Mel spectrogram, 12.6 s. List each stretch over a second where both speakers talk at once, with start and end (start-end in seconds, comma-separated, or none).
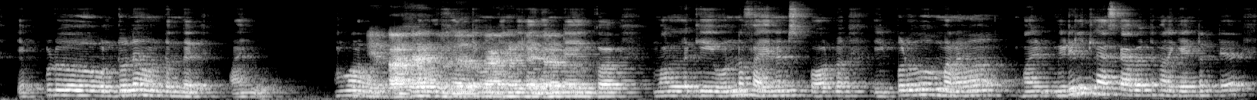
4.2-5.8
